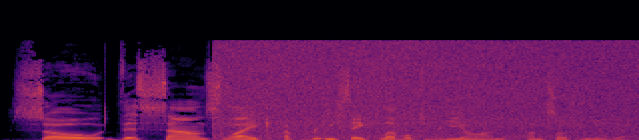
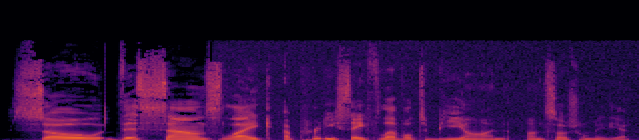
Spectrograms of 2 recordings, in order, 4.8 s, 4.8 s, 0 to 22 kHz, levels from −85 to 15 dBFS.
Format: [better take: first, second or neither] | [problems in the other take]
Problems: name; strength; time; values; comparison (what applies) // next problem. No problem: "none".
second | hiss; loud; from 1.5 s on; 2 dB below the speech; faint in the second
